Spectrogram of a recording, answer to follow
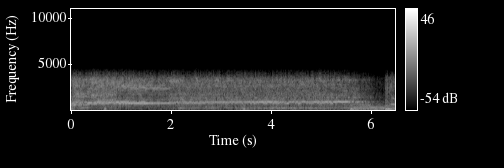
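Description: Live gospel music from a youth vocal group with band accompaniment, a single long high note held over the band.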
